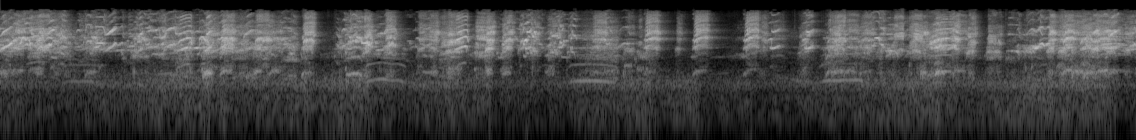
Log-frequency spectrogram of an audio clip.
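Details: Several rainbow lorikeets being fed in a backyard, keeping up a dense, harsh, high-pitched screeching chatter. The overlapping squawks run almost continuously, with only a few brief lulls between loud bursts.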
